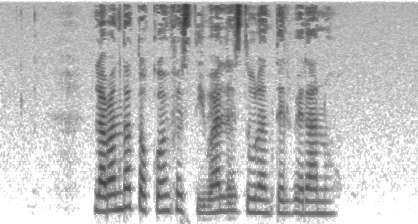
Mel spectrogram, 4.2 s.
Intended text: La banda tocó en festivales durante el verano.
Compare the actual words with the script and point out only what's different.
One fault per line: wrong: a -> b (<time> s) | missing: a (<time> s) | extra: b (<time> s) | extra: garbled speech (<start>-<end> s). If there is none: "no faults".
no faults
